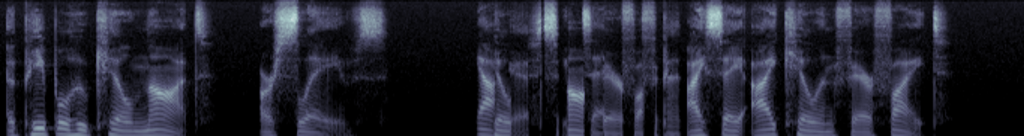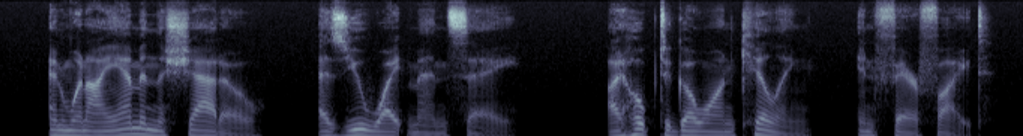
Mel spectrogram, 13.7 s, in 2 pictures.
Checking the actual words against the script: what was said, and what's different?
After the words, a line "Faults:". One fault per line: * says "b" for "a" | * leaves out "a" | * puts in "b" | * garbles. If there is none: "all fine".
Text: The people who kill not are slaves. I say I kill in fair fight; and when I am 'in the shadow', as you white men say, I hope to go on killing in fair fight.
The people who kill not are slaves. [garbled] I say I kill in fair fight; and when I am 'in the shadow', as you white men say, I hope to go on killing in fair fight.
Faults:
* garbles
